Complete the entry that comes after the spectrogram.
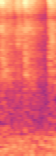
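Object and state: Dry shampoo aerosol can with rattling mixing ball.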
